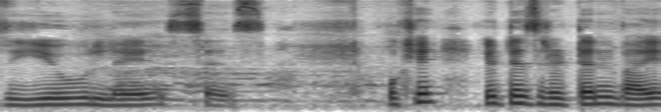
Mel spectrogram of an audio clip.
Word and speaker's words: Ulysses: is a poetry here the poetry is ulysses u laces so while pronouncing just remember how you have to pronounce the word that is you laces okay it is written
